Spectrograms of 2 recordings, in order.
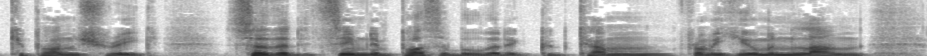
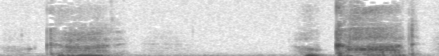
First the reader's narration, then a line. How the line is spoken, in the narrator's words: whispered Vicky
